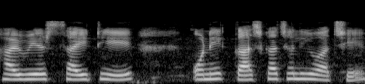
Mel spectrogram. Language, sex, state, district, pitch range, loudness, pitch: Bengali, female, Assam, Hailakandi, 225-250 Hz, -17 LUFS, 235 Hz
